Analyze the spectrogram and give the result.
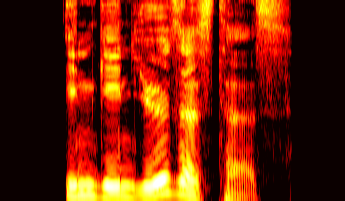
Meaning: strong/mixed nominative/accusative neuter singular superlative degree of ingeniös
- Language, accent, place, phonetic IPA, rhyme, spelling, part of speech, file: German, Germany, Berlin, [ɪnɡeˈni̯øːzəstəs], -øːzəstəs, ingeniösestes, adjective, De-ingeniösestes.ogg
